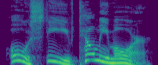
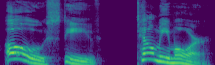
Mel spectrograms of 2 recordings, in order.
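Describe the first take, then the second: First: Dry mock interest, Oh drawn out; sarcastic. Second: Sarcastic. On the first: Host demonstrating the sarcastic contest phrase, dry mock interest. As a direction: fake fascination, tongue in cheek. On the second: Host repeating the contest phrase for listeners, hammed-up sarcasm. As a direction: lay the sarcasm on thick. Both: Shown as a demonstration. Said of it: "let's do the sarcasm".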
